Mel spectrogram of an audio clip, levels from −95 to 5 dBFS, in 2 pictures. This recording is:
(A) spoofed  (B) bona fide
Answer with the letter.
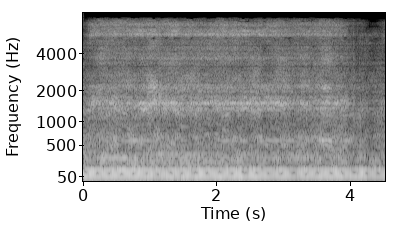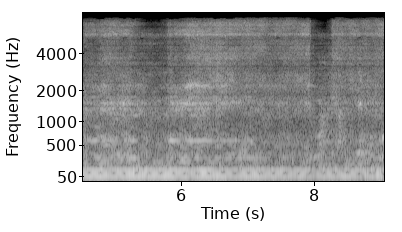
A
